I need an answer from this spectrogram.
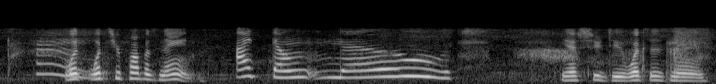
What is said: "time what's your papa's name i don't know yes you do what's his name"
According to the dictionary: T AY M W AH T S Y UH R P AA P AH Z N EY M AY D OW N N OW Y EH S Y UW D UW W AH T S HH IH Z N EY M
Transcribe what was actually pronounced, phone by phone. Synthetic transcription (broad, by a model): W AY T W AH T S Y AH R P AA P AH Z N EY M AY D OW N N OW Y EH S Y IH D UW W AH T S HH IH Z N EY M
